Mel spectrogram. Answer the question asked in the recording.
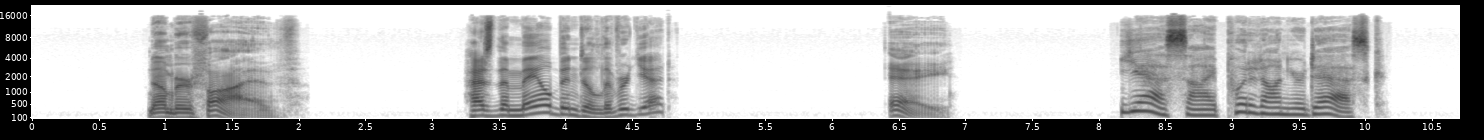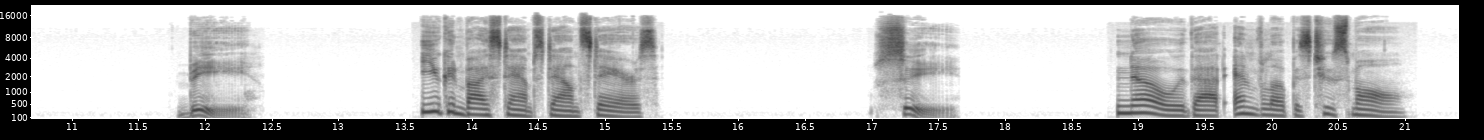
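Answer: A: Yes, I put it on your desk.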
